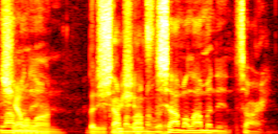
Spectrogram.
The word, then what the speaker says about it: Shyamalan: was great let's see I never say his name right that's why I just say Shamma Lamma night Shyamalan but Shamma Lamma in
